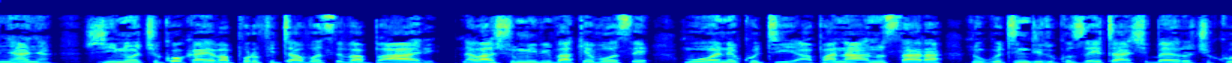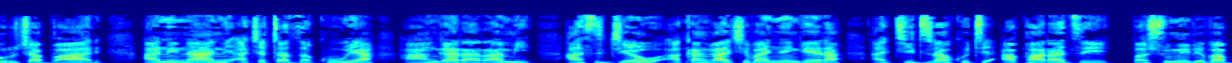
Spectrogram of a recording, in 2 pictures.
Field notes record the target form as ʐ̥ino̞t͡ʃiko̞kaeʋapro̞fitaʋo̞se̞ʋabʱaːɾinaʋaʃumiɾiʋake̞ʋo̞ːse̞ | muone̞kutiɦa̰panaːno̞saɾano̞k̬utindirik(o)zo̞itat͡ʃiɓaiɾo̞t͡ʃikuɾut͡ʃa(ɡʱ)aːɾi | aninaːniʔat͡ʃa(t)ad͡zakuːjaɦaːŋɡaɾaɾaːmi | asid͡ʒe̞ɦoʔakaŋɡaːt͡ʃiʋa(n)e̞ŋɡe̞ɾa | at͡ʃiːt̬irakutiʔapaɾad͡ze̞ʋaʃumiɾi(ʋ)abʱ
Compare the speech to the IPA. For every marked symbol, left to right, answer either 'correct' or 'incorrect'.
incorrect: u, incorrect: bʱ, correct, incorrect: ɲ, correct

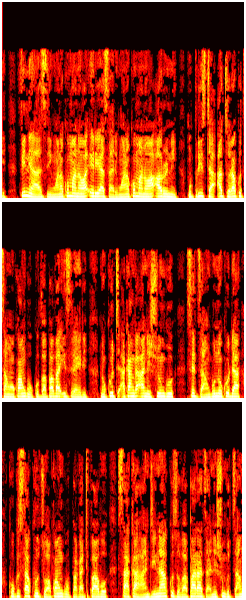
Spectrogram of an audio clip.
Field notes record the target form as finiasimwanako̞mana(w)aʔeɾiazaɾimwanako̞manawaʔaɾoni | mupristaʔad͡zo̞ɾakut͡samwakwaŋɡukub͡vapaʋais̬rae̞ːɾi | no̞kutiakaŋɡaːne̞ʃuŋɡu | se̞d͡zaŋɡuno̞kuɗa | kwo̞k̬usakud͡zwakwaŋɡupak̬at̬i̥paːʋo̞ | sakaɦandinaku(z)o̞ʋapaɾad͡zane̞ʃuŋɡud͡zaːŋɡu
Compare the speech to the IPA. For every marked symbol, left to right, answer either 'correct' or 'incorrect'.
correct, correct

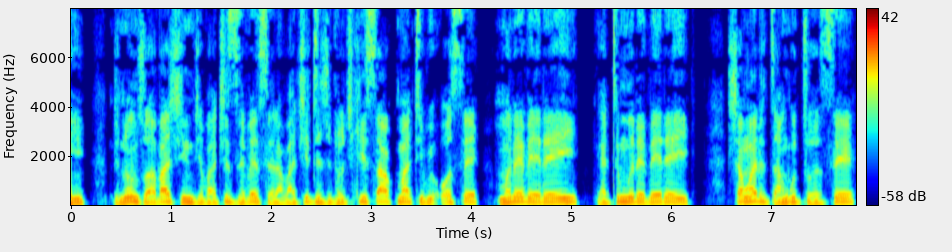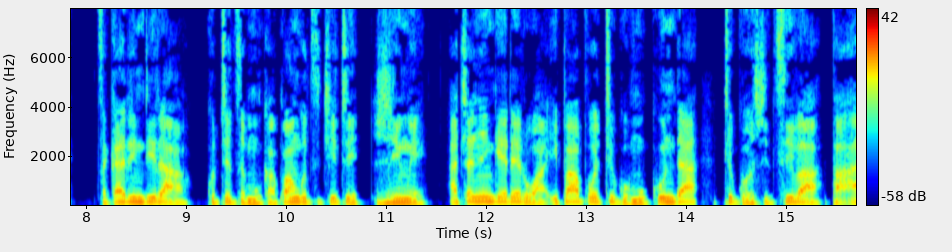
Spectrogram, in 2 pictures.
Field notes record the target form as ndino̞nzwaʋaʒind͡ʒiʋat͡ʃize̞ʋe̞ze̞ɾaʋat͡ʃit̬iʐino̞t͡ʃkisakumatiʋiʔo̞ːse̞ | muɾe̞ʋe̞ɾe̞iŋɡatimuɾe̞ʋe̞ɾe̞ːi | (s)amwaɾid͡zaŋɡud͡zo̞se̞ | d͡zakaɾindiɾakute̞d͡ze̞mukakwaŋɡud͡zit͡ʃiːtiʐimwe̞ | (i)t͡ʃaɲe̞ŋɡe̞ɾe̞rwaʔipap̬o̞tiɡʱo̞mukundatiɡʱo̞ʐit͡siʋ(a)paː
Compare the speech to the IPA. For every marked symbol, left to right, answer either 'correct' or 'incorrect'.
incorrect: ʃ, incorrect: a, correct

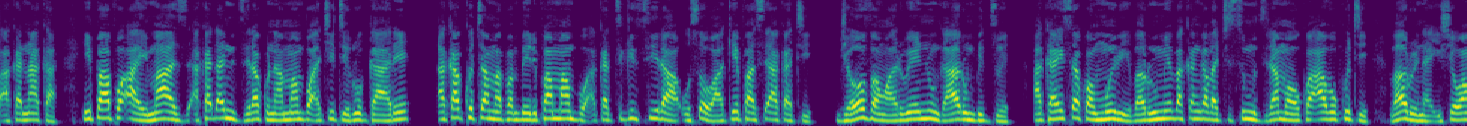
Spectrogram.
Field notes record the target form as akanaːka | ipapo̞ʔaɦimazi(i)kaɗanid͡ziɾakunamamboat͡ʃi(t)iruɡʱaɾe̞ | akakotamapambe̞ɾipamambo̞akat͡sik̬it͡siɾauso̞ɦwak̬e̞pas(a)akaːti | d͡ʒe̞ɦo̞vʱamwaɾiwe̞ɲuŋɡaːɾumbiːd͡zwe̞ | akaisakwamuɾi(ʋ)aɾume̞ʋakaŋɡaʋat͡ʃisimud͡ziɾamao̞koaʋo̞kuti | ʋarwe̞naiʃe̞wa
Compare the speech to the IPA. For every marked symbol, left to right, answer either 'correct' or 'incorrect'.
incorrect: a, correct, incorrect: i, correct

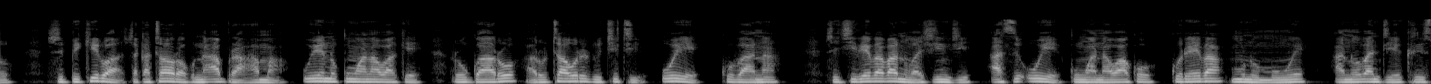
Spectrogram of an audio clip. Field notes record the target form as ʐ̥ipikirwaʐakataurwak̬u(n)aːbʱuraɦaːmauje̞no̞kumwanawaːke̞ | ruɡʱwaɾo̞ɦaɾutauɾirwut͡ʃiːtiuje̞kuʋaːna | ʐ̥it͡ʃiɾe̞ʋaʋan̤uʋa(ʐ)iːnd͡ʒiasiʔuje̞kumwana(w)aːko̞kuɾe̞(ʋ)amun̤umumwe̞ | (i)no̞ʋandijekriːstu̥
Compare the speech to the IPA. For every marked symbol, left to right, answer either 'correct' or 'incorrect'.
correct, incorrect: ʒ, correct, correct, incorrect: a

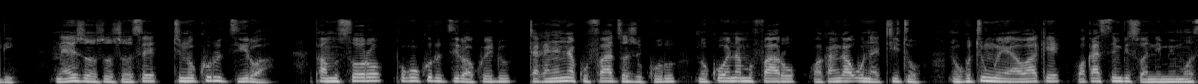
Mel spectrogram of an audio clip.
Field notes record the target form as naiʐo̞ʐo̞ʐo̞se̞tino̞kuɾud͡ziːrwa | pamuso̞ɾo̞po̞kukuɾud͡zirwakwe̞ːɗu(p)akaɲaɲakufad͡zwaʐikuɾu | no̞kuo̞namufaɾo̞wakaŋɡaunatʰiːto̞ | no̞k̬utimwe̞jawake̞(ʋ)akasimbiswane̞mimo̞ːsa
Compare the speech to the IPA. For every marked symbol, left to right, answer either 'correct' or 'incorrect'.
incorrect: t, incorrect: w

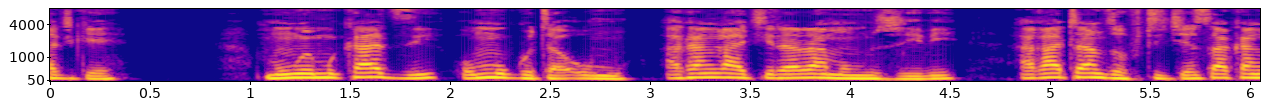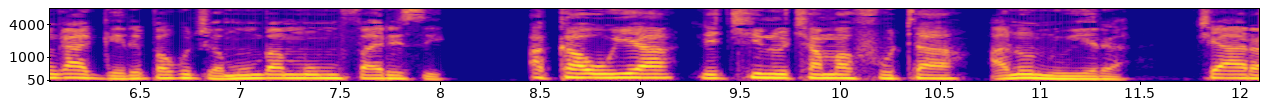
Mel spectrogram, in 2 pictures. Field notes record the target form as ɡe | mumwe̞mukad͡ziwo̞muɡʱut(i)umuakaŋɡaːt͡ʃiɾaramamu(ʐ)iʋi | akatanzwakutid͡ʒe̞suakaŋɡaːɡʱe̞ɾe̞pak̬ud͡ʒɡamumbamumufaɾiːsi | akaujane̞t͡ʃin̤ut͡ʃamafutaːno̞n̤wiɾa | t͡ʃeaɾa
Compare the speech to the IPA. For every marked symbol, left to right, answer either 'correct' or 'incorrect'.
incorrect: a, correct

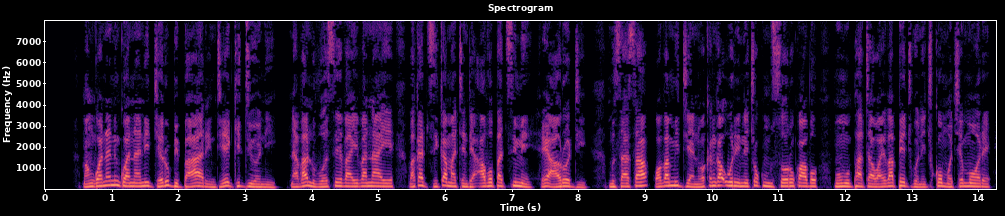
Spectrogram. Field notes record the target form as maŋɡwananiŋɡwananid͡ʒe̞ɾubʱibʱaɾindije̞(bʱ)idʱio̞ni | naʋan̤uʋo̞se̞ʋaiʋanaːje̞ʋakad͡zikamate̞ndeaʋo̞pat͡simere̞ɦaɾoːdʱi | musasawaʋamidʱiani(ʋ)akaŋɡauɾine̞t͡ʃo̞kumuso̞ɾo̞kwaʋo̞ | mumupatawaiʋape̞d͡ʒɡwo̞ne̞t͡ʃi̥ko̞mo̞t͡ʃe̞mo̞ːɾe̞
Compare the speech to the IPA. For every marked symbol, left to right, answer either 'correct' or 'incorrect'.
incorrect: ɡʱ, incorrect: w

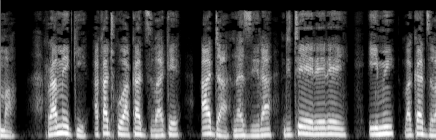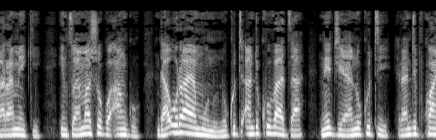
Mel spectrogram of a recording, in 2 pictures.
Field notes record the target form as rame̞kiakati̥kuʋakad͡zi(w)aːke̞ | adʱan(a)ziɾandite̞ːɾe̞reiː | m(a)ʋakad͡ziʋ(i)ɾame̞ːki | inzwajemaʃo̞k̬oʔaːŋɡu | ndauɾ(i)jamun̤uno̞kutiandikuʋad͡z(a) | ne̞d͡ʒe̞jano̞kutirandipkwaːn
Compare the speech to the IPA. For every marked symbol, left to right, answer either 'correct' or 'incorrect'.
incorrect: ʋ, correct, incorrect: i, incorrect: a, incorrect: a, correct

